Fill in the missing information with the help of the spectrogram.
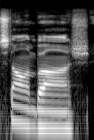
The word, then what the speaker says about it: Stellenbosch: So you're in Stellenbosch. Is that how you pronounce it? – Mm-hmm. – You're in Stellenbosch.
